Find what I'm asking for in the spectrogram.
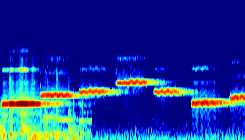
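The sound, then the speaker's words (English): A person whistles a tune as the Whistler's call, seven clear, held notes that climb step by step and then fall back, with low accompaniment heard only during the opening notes. “That's the Whistler's call, and he knows it all.”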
